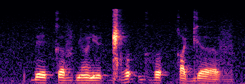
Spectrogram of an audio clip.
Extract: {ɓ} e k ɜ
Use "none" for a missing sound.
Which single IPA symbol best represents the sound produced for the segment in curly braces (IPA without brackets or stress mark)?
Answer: ɓ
